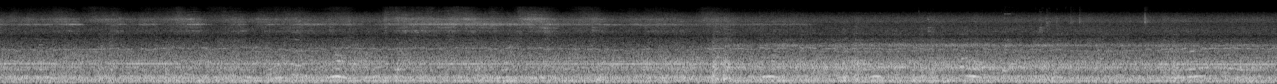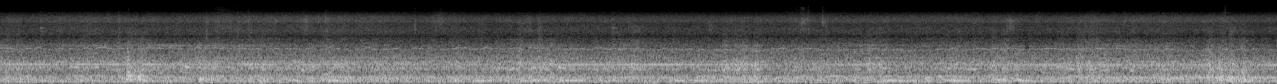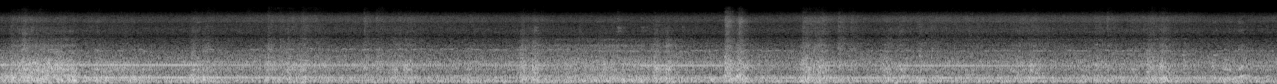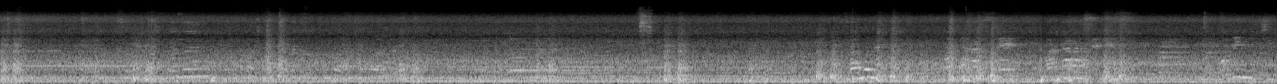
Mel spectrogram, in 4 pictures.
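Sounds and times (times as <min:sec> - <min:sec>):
electric train whine: 0:00.0 - 0:51.0
wheels rumbling on rail: 0:00.0 - 0:51.0.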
